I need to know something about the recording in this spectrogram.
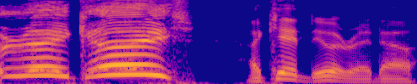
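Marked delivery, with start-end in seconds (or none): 0.0-1.0 put-on very high, shrill, very loud grandpa voice. Asked to do the grandpa impression before playing Fortnite, speaker does a grandpa impression. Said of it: "do the grandpa impression".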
